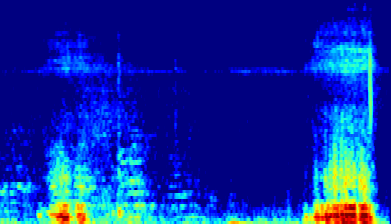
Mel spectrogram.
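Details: Sleeping puppy snoring: two soft, rough breathy snores, the second longer and louder, low and quiet with a brief faint noise between.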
